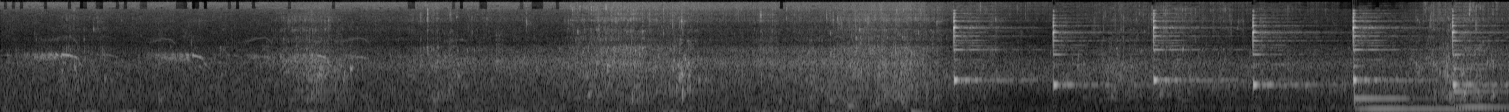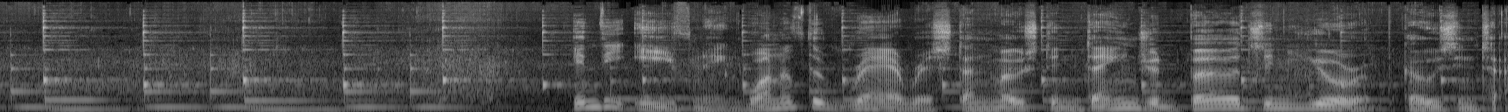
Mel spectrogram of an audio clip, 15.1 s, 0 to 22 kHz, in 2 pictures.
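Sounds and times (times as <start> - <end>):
soft watery background: 0.0 - 15.0
water rail squealing: 4.7 - 15.0
plucked-note music: 4.8 - 15.0.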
